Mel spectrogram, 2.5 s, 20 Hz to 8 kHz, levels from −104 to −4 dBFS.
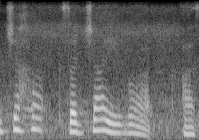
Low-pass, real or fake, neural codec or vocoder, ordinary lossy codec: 7.2 kHz; real; none; Opus, 16 kbps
